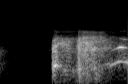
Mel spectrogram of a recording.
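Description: A single sudden, explosive sneeze after silence; an ordinary sneeze.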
